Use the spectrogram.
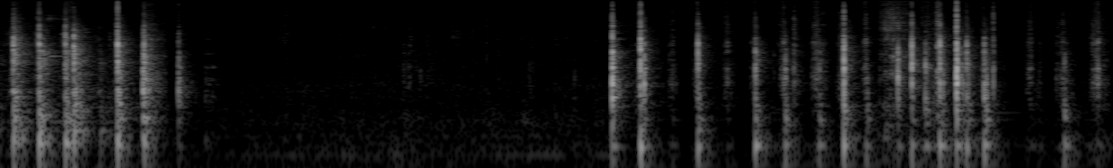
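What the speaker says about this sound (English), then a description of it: "Chop this garlic, chop" A knife chops garlic on a cutting board in quick rapid bursts of sharp, close knocks. A flurry at the start is followed by a quiet pause, then faster, denser chopping near the end.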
